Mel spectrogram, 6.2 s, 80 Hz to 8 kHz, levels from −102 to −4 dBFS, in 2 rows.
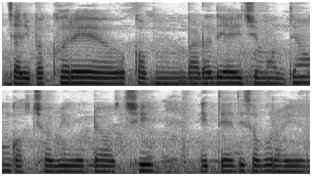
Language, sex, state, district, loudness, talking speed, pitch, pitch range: Odia, female, Odisha, Khordha, -15 LUFS, 125 wpm, 190 Hz, 185-195 Hz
